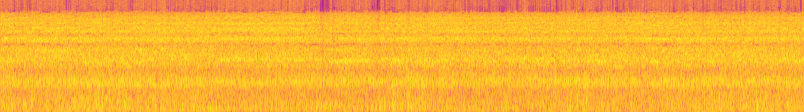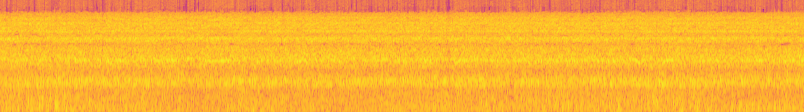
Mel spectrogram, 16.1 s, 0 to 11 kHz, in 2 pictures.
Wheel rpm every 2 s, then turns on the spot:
220, 230, 230, 220, 230, 230, 230, 230.
none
